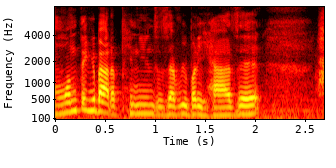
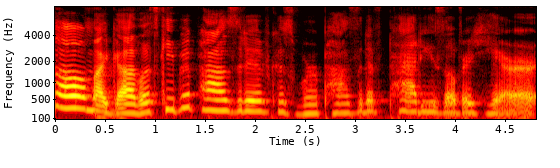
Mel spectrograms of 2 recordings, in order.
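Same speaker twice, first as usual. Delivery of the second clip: creaky put-on celebrity voice, pushed into low fry; 3 semitones higher, 4 dB quieter than usual. Telling viewers to keep it positive: Kardashian voice. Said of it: "in my Kardashian voice".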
